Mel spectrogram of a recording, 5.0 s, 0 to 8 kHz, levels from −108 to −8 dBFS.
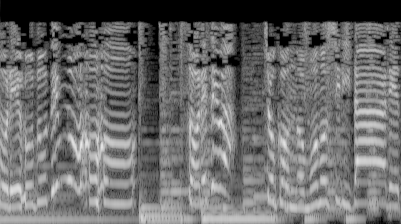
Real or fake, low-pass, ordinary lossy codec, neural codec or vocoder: real; 7.2 kHz; MP3, 24 kbps; none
